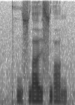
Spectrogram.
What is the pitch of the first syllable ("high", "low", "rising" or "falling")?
falling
